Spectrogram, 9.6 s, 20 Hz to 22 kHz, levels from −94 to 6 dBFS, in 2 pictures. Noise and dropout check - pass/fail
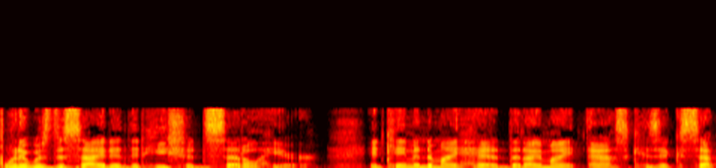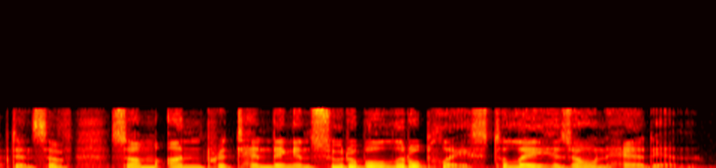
pass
